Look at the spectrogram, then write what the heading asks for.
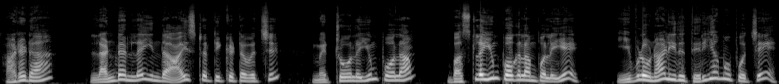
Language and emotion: Tamil, surprised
